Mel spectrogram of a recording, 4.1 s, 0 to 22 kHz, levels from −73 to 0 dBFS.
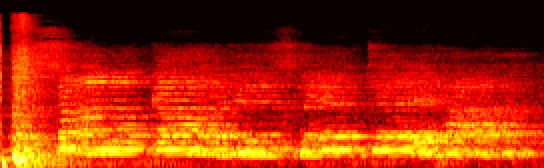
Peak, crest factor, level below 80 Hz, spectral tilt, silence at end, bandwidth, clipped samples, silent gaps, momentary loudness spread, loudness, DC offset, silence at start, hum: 0 dBFS; 18 dB; -34 dBFS; -5.5 dB/octave; 0 s; 16 kHz; under 0.1%; none; 5 LU; -18 LUFS; under 0.1%; 0 s; none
